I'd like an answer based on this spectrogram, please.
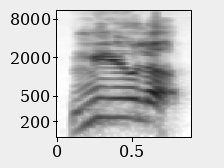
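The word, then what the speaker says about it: Müller: Hurun, और ऊ को जैसे बोला ही था हमने, म्यूलर, म्यूलर, म्यूलर, ह्यूलर, है ना।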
